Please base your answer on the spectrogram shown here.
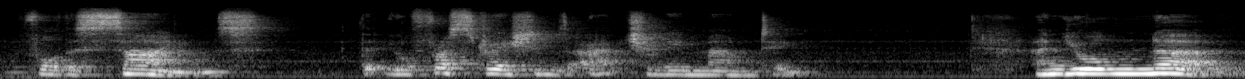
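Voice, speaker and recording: A woman giving a motivational tip as a creativity coach, speaking in a deliberate, emphatic way. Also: on the low side. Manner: slow, deliberate, emphatic delivery. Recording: very echoey room, distant mic.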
